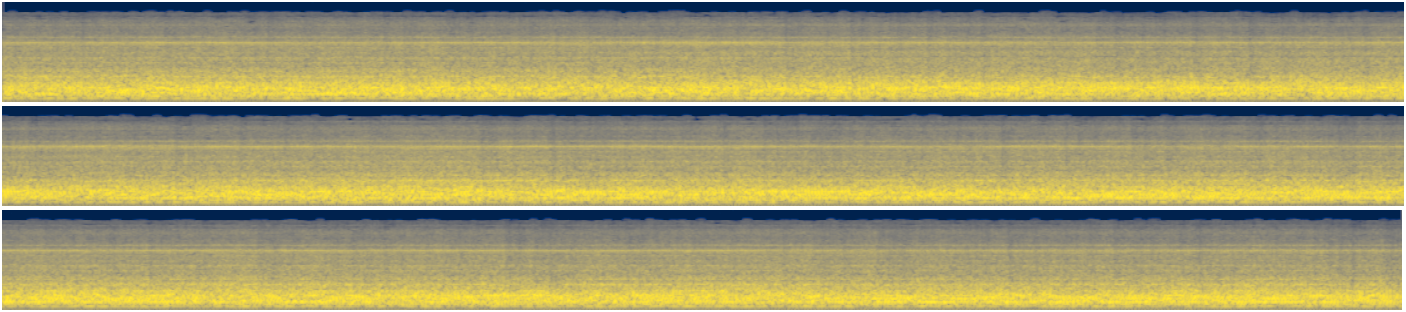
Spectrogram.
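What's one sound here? Propeller engines drone loudly and steadily, heard from inside an aircraft cabin.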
